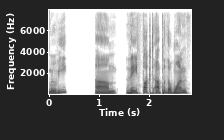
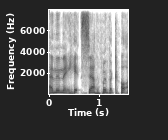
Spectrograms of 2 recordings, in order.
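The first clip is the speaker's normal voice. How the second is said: plain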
